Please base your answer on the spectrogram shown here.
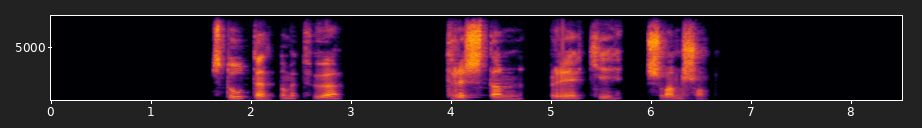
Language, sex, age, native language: Icelandic, male, 30-39, Icelandic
